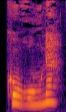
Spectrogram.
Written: korona

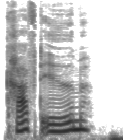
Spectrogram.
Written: kraftedeme

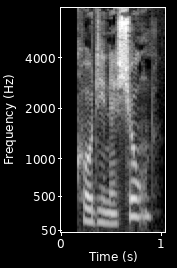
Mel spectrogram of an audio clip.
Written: koordination

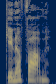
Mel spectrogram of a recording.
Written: genopvarme

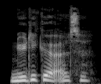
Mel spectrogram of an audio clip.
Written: nyttiggørelse

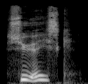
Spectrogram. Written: syrisk

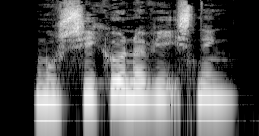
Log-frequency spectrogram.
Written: musikundervisning

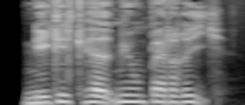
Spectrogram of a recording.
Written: nikkel-cadmium-batteri

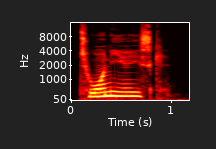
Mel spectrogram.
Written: tornirisk

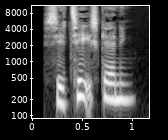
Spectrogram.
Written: CT-scanning

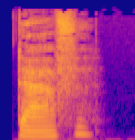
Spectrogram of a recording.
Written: daffe

